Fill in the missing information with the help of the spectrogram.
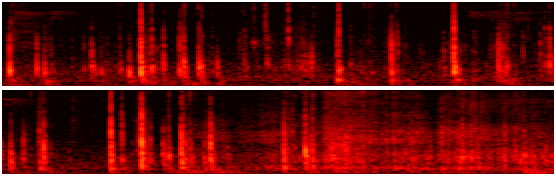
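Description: Fingertips with short red-painted nails tap and drum quickly on the papery white bark of a large, solid fallen birch trunk outdoors. The result is a rapid, uneven patter of dry, crisp clicks with almost no low end and no ring, followed by a soft, bright scratchy rustle in the final second or so.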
